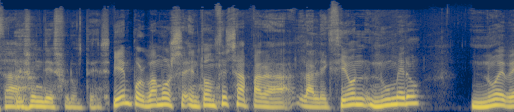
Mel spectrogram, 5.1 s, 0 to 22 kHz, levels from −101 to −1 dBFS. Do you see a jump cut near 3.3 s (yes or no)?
no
